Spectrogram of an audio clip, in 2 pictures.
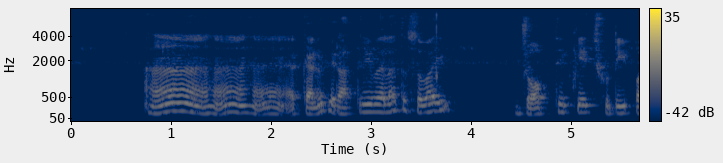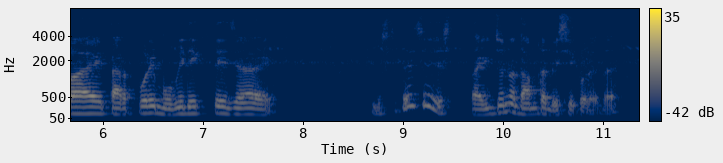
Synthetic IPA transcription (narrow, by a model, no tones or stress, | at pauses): hɛ̃ɦɛ̃ɦɛ̰̃kɛnokiɾat̪ːɾibɛlaet̪oʃɔbaj | d͡ʑɔbt̪ʰeket͡ɕʰuʈipaet̪aɾpɔɾemobʱid̪ekʰt̪ed͡ʑae | bust̪epeed͡ʑet̪aiɾd͡ʑonːod̪amʈabeʃikoɾḛd͡ʑa̰e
